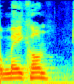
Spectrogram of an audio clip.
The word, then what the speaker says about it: Macon: I'd go Macon, just because it sounds more American to me.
